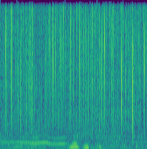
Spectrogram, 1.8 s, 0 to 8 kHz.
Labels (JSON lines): {"label": "biophony, cascading saw", "recorder": "SoundTrap 600 or HydroMoth"}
